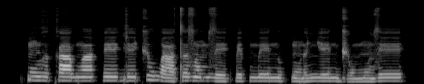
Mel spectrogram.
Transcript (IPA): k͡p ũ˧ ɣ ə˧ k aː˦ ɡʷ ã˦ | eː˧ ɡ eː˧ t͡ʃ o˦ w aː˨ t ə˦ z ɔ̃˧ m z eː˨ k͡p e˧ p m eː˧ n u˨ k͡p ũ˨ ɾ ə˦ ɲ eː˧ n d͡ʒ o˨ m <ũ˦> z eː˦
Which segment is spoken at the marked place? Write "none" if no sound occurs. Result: ũ˨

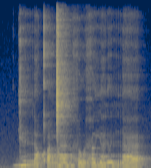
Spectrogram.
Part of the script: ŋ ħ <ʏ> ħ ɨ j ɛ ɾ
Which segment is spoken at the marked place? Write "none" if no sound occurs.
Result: u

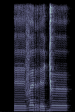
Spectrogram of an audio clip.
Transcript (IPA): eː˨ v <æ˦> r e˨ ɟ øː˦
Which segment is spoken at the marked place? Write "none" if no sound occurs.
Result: ɛ˦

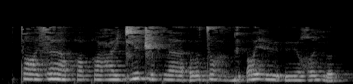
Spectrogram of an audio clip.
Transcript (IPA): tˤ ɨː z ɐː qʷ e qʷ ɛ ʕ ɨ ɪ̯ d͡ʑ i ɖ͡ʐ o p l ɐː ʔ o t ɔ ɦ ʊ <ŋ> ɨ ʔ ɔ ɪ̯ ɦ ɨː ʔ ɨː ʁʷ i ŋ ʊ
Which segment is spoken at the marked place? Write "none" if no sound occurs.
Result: ɡ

